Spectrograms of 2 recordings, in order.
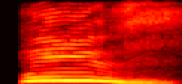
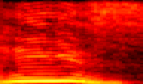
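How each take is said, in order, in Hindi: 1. यह एक संक्षिप्त एक-अक्षर वाले रूप में बोला जाता है। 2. यह एक संक्षिप्त एक-अक्षर वाले रूप में बोला जाता है।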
